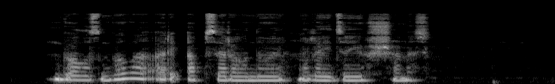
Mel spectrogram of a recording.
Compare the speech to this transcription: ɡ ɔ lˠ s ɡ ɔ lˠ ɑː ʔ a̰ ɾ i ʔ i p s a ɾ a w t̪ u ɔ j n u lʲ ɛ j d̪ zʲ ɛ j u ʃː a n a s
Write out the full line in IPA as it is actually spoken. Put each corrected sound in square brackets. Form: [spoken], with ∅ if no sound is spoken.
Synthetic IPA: ɡ ɔ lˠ s ɡ ɔ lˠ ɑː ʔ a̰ ɾ i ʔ [a] p s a ɾ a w [d̪] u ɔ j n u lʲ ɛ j d̪ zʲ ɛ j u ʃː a n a s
